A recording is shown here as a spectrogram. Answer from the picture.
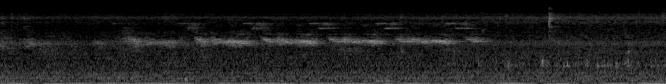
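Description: A small bird chirping a quick run of short high notes, about three a second for some three seconds, over the faint sizzle of hot cooking oil in a deep-frying pan.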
